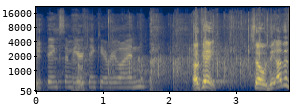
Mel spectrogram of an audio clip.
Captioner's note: applause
